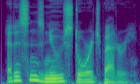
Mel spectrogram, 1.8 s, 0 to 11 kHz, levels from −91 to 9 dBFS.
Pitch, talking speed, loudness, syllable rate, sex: 110 Hz, 135 wpm, -15 LUFS, 6.3 syllables/s, male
